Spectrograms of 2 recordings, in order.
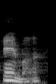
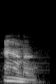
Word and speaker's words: Anna: wrong this whole time it's not Emma it's Anna an attorney with banshee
